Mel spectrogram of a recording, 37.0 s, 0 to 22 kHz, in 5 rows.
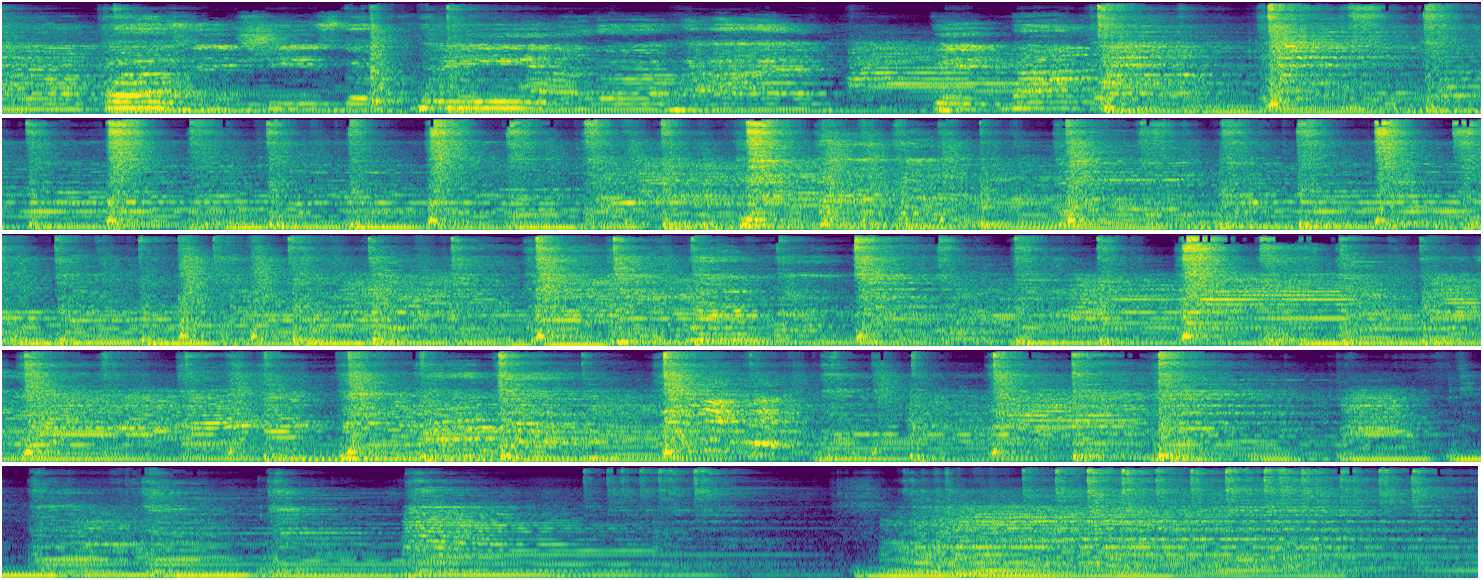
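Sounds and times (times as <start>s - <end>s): live blues-rock band: 0.0s - 36.9s
drums keeping steady beat: 1.8s - 2.7s, 5.5s - 29.6s, 34.1s - 36.9s.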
